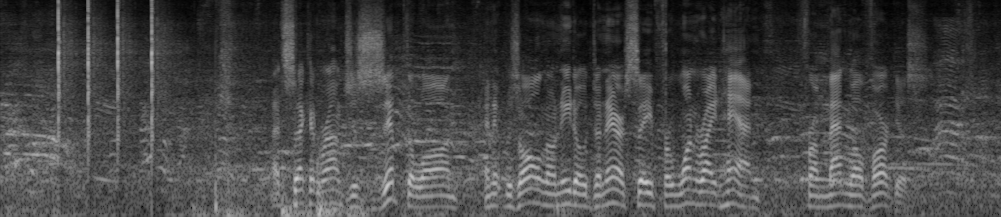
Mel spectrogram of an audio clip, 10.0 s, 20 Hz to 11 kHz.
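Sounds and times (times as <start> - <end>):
arena noise: 0.0 - 10.0.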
